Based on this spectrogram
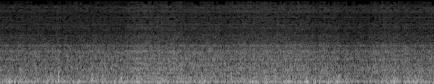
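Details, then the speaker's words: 1968 Ford Fairlane with a flooding carb: steady, fairly even low-rumble idle, now smoother, a slight miss possibly remaining; it had run way rich for too long, and a line had been hooked up backwards. "this is the end that should have gone into the exhaust manifold so she's got a mess or two from running way rich for way too long"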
